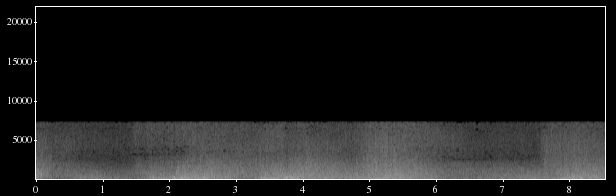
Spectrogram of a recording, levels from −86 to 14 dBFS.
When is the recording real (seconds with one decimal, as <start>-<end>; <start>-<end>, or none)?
0.0-2.6; 3.1-7.5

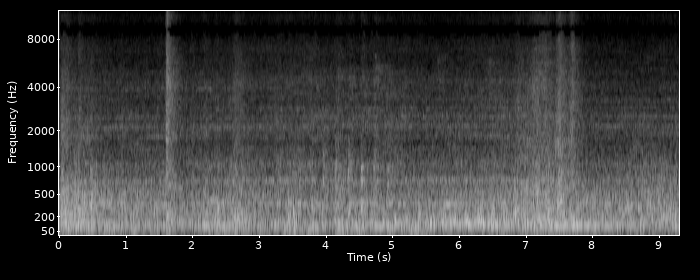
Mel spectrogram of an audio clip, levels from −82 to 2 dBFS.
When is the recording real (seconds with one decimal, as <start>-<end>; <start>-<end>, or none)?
0.0-2.2; 3.8-9.3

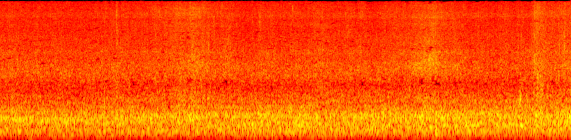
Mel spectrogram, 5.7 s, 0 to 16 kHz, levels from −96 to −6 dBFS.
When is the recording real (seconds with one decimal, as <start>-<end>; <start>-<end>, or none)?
0.0-5.7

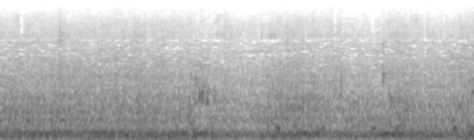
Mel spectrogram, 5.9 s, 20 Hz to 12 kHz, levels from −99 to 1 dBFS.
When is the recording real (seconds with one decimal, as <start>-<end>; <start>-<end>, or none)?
0.0-5.9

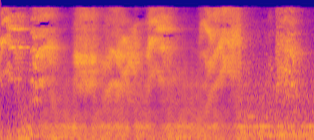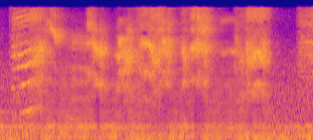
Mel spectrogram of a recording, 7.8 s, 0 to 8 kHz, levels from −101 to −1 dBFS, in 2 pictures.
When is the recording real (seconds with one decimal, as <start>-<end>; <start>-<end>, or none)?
0.0-0.5; 3.0-4.3; 7.3-7.8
